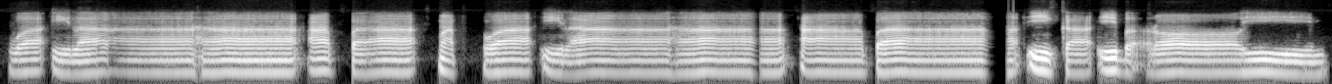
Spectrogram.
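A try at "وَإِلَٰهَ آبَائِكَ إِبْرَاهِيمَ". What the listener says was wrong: nah ini h-nya Pak kebaca panjang ininya udah benar k-nya tapi h-nya jadi panjang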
